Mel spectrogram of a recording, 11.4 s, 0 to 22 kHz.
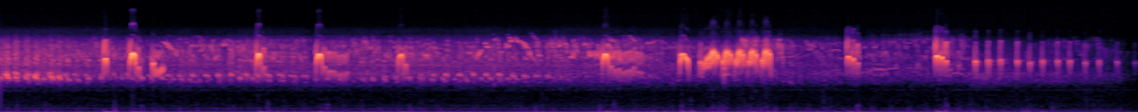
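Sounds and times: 
Kentish plover calling: 0.0 - 11.3.

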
